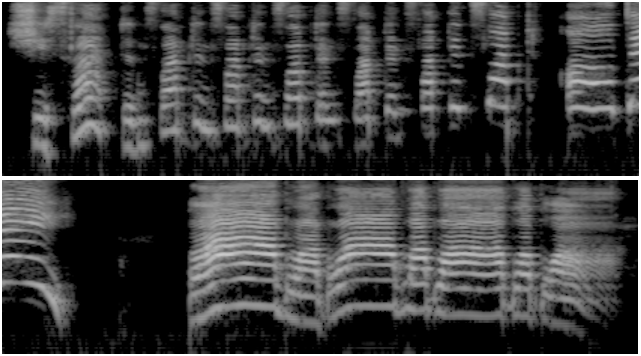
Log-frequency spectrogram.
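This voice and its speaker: Woman reading as an animated, exasperated storybook boy. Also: sits high, pitched above the performer's own voice, exaggerated voice. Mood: bored, exasperated. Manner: exaggerated, drawn-out repetition. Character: young boy, reluctant reader, candid and exasperated. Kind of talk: storybook character narration.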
